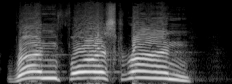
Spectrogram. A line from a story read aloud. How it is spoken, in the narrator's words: the students yell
